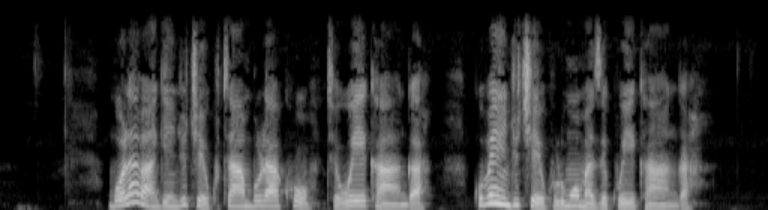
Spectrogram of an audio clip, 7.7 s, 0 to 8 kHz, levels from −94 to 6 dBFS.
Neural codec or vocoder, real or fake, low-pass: none; real; 7.2 kHz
